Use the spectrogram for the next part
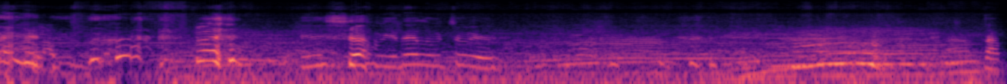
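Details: Loud, harmonic moos from fat cattle, bending up and down in pitch and running almost continuously, one long call rising and falling near the end, with faint human voices underneath.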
